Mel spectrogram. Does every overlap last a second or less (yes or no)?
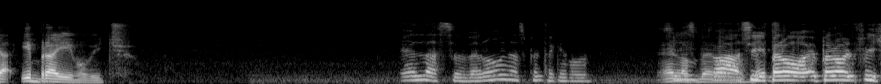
no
